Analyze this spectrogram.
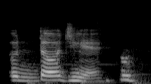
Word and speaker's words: Udogie: Udogi's surname before his parents made it easier to pronounce in Italian was Udogi. There. Okay. Udogie. There's an EH also.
